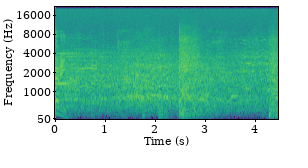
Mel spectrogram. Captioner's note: audience cheering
